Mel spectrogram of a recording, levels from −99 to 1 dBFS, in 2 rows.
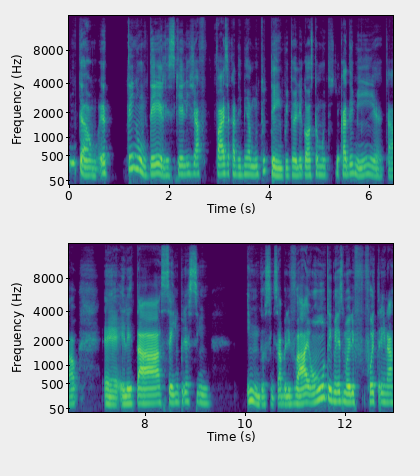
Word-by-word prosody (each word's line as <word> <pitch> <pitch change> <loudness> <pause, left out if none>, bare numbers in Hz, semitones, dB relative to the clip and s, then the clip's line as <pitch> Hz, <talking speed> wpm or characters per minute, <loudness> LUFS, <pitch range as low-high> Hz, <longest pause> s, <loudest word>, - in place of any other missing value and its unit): Então, 135 - -1
e 175 +1 +1 0.4
tem 245 +1 -1
um 200 -10 +1
deles 135 -3 0
que 150 - -6
ele 150 +1 -3
já 155 0 -2
f 155 - -17 0.2
faz 155 +1 +3
academia 150 -1 -5
há - - -3
muito 145 +7 -6
tempo, 130 -10 -1
então 130 +2 -4
ele 135 +1 0
gosta 135 +1 -2
muito 140 -1 -9
de - - -7
academia 145 -2 -3
e - - -15
tal. 125 +2 -6 0.5
Eh, 120 -3 0
ele 130 +1 +3
tá 135 +2 +7
sempre, 150 +3 -2
assim, 145 -4 -4 0.8
indo, 140 -9 0
assim, 120 -1 -7
sabe. 125 +2 -2
Ele 125 - 0
vai 130 +3 +6
Ontem 195 +8 +3
mesmo 165 -2 +1
ele 145 +1 +6
f - - -12
foi 160 0 +1
treinar 150 -2 -1
145 Hz, 175 wpm, -23 LUFS, 130-155 Hz, 0.8 s, tá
